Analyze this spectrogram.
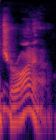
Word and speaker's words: Toronto: I say Toronto yes I pronounce the T at the end of Toronto which means I'm not from Toronto no but so 20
